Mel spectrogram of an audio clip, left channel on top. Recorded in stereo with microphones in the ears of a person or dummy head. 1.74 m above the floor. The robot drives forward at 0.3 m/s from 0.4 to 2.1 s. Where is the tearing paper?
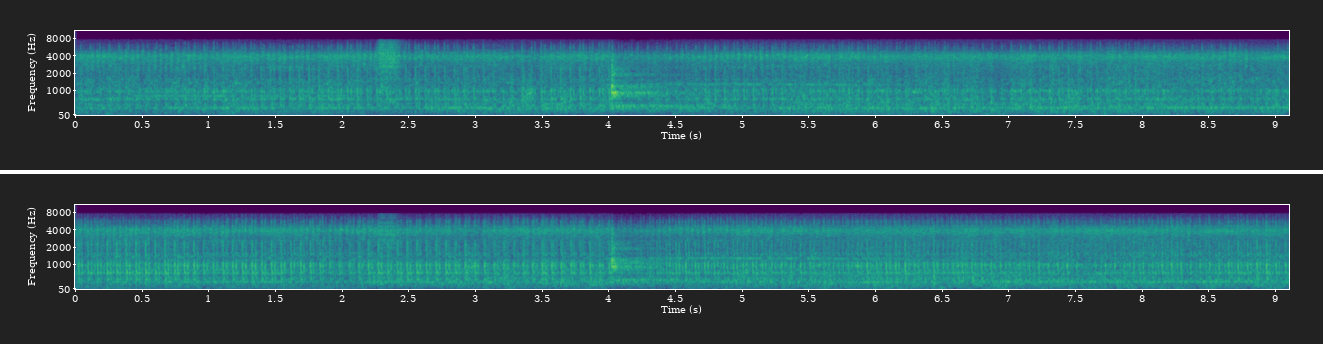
30° left (ahead or behind), 0.6 m.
